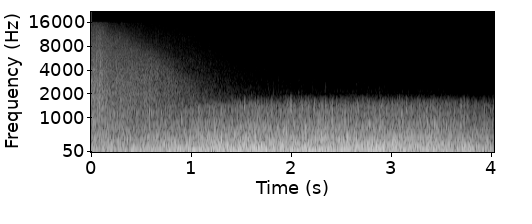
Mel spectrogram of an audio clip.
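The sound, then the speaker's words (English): A dense, muffled underwater ocean rumble fills the scene, low and continuous, with high frequencies quickly fading away as if sinking beneath the surface; no voices, just a steady submerged roar. “The sound of the ocean, both on the surface and below.”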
